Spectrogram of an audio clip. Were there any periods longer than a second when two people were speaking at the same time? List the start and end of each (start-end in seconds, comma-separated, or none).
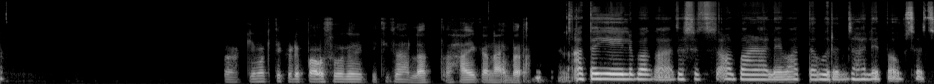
none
